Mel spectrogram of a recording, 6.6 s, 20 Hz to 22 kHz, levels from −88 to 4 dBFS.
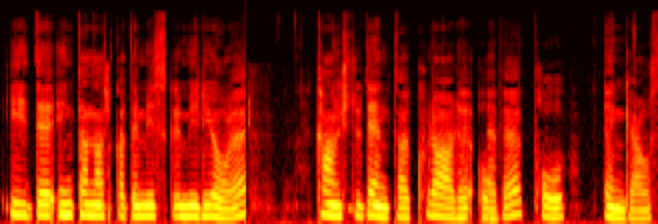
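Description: Three brief blips cut into the speech, at 1.05 to 1.09 s, 2.45 to 2.51 s and 4.84 to 4.89 s. Each is damaged data in a compressed stream. Corrupted bytes make the decoder misread frames and lose sync. It then hunts for the next header, producing a short glitch.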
